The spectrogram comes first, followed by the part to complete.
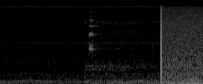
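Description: Faint low hum with a small click, then a sharp click about one and a half seconds in as the soundtrack cuts to a louder, steady hiss. This is an edit between two camcorder clips.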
